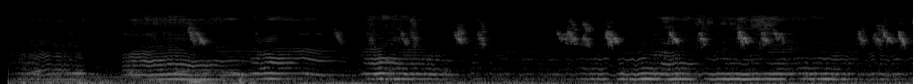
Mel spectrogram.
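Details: Bees buzz with a steady, low, wavering hum as they fly among and pollinate blossoming lilacs in a garden, while bird chirps sound high above.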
